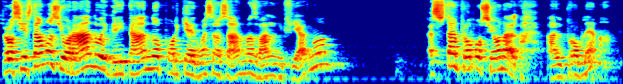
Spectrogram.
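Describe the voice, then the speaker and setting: A man's voice: high voice, animated, normal speed, sharp tone. A man giving an earnest church history lecture, explaining with frequent restarts and hesitations.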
